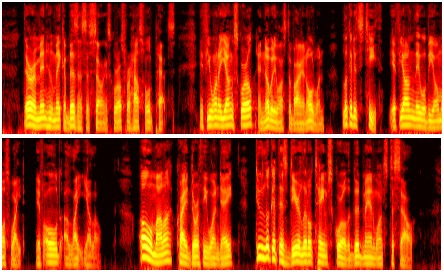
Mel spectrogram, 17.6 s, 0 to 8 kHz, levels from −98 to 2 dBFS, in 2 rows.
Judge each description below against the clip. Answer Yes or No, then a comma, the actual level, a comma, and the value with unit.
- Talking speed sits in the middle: No, fast, 215 wpm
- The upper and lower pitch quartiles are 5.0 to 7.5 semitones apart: Yes, average, 5.3 semitones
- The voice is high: No, low, 110 Hz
